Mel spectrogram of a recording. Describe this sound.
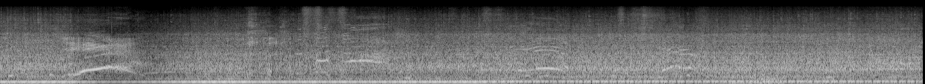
A man talking and a large vehicle's engine running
